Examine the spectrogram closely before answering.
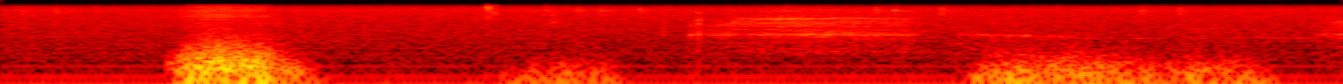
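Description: Breath blowing on a close microphone: a loud puff about half a second in and a longer, softer one near the end. A small mouse click comes in between.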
